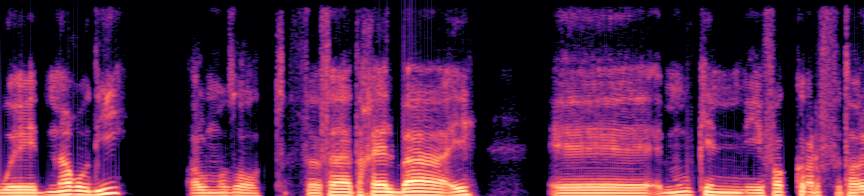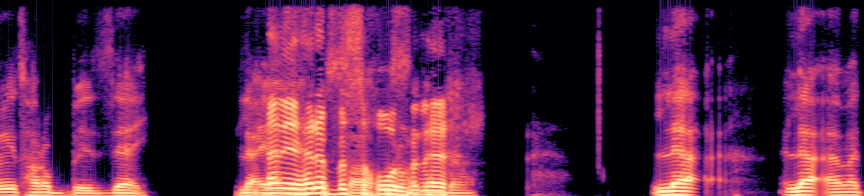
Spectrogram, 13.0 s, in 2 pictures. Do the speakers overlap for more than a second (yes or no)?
yes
